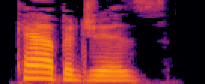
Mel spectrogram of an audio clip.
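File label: "cabbages", British English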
